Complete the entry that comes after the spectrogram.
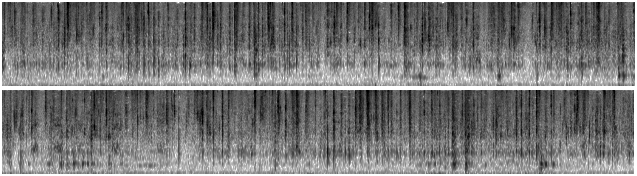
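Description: Close-miked chewing of chicken curry and rice: wet, sticky mouth clicks and lip smacking in a dense, irregular stream.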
